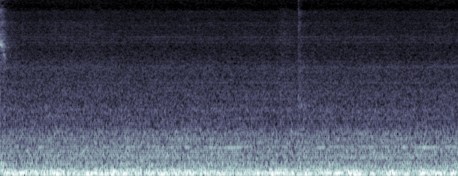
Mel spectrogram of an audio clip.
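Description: Room tone: a steady low rumble with a faint, steady hum.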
